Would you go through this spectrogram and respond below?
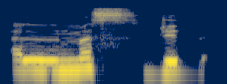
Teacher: مثلا حينما تقول المسجد، السين بعدها جيم، السين همس والجيم جهر، السين صفير، الجيم ليس صفير، الجيم شدة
